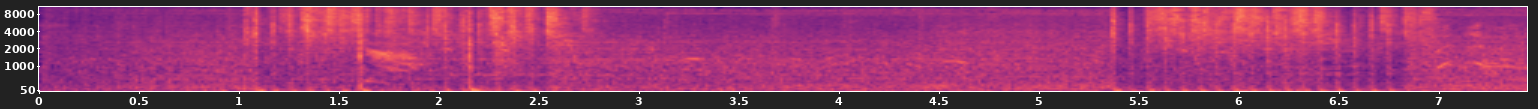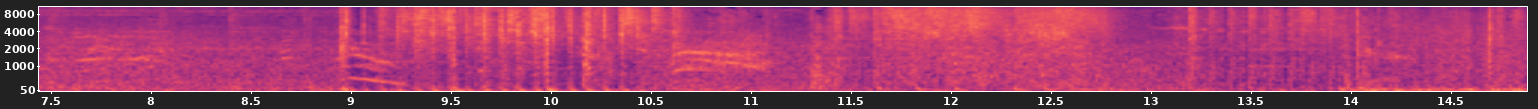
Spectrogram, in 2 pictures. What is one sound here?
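Rapid gunfire bursts loudly.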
